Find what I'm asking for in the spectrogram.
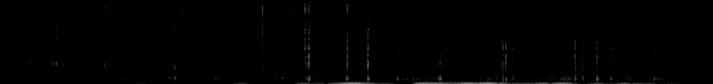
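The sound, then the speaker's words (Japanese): Crunchy bites into a candied apple with a hard candy shell. Crisp crackles and moist chewing crunches grow from faint to louder, with several sharp snaps along the way, and no talking. “次はこっちのリンゴ飴。シャリシャリしてて美味しいよ。”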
